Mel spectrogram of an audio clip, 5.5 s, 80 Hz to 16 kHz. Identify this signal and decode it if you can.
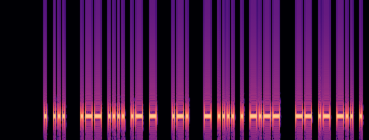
Morse code, heard as a keyed tone, about 36 wpm, 700 Hz. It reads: ES WHAT R THEY MADE
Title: Sentences from Top 200 Words and Abbreviations 35wpm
